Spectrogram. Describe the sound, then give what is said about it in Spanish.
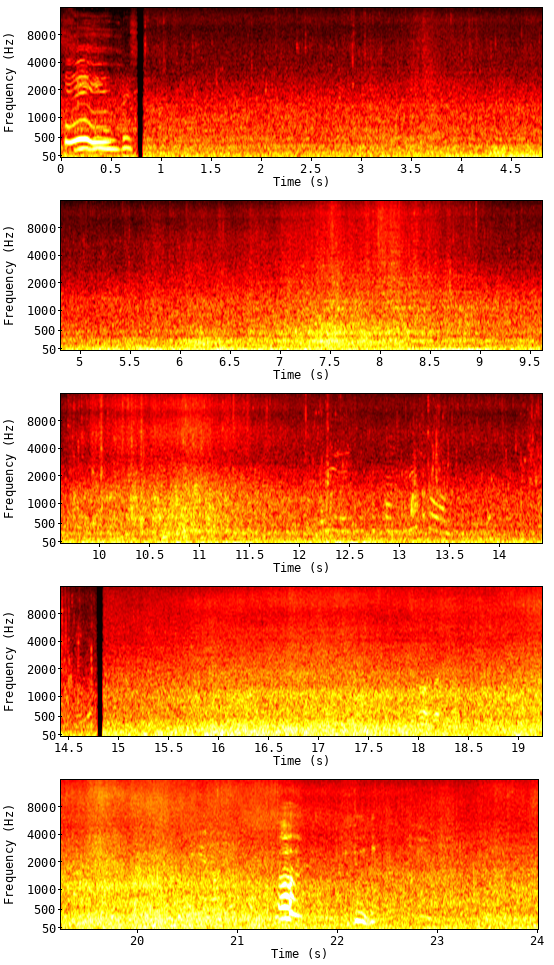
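Ocean surf with the tide coming in: a steady, continuous wash of waves with wind, swelling slightly louder toward the end. “La marea está subiendo.”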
